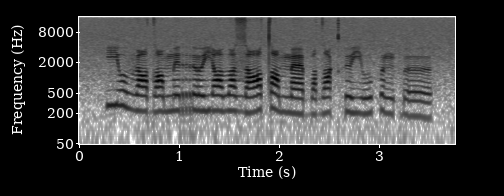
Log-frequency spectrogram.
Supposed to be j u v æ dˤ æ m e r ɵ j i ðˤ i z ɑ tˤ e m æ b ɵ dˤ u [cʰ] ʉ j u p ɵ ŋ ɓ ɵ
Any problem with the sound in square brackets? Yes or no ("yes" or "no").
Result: yes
